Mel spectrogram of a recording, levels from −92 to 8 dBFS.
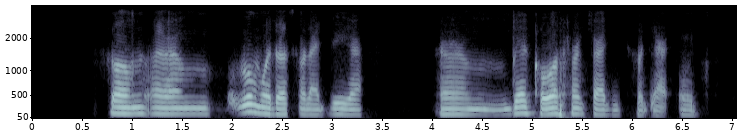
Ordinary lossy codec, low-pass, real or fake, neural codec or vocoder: none; 3.6 kHz; fake; codec, 24 kHz, 1 kbps, SNAC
